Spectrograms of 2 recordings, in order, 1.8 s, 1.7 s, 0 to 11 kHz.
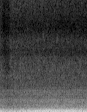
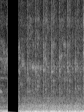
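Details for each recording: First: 1996 Ford F250 light-duty, 326,000 miles, code P1351 traced to an incorrect ignition control module: rough lumpy idle with dropped beats, whole engine straight up misses, worse when driven; misfire at idle. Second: 1996 Ford F250 light duty, after fixing a bad misfire (P1351 code, incorrect ignition control module): low, steady idle rumble with an even beat and no skips. Misfire fixed, though a stored code remained before clearing.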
